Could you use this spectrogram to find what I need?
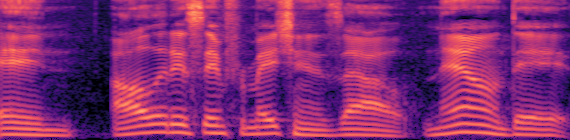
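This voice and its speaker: Lively intonation from a man with a Southern US accent, medium-pitched, at a fairly slow pace, on a very clean recording with a silent background. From Jackson, Mississippi. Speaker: musician and performer. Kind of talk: interview answer. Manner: casual, reflective.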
